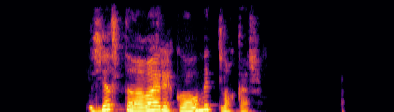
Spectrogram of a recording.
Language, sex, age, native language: Icelandic, female, 40-49, Icelandic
